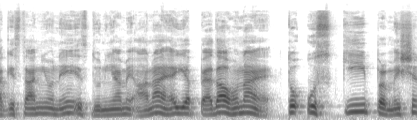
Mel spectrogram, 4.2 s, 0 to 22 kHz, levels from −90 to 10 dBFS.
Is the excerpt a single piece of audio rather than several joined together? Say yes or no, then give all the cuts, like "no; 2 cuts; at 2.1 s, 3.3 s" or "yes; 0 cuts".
yes; 0 cuts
